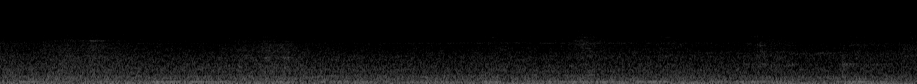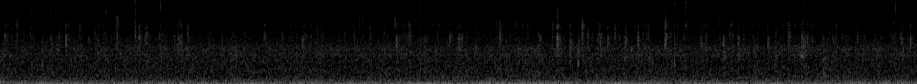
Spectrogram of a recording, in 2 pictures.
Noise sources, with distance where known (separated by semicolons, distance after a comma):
background noise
